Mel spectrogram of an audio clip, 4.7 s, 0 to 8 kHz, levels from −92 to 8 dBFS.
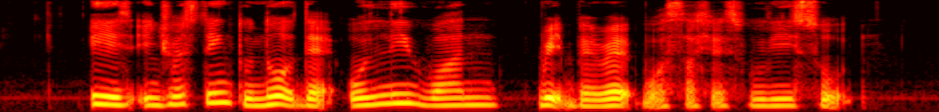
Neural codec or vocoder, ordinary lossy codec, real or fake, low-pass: none; none; real; none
